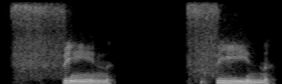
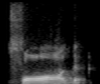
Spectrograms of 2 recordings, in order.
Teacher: the letter Seen is plain. Seen. Seen. But the letter Sad is high. Sad. So O sound when you are pronouncing these letters. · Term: high letters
